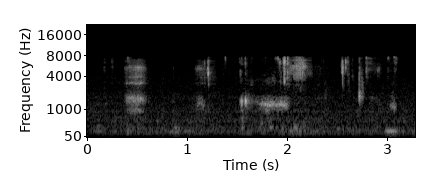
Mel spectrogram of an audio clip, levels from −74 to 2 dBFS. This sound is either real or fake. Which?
real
